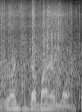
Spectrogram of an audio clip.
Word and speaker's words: Rodg: So my name is Rodge. But it's spelled as Rodge. R-O-D-G. But that's an interesting name. the pronunciation is Rodge.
